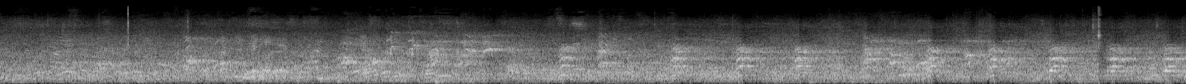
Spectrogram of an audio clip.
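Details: Young Boerboel, ten months old, barking protectively in a CACIB show ring in Kyiv, September 2016, its guarding instinct never trained; sharp barks come in quick runs amid loud voices and echoing indoor crowd noise.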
